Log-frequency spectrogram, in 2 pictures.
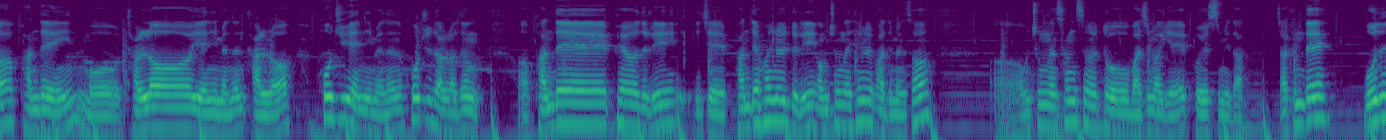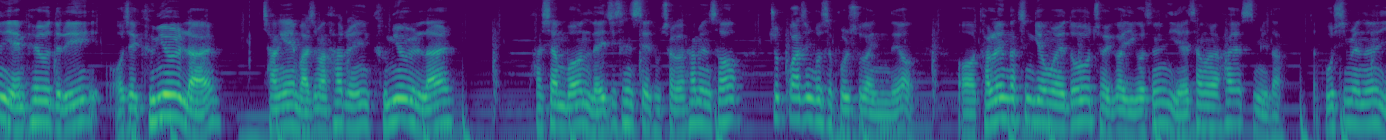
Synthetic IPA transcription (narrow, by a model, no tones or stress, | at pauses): ʌpande̞inmwʌtaɭːʌjeɲimjʌnɯntaɭːʌ | hod͡ʑujeɲimjʌnɯnhod͡ʑudaɭːʌdɯŋʌ̰pande̞pʰe̞odɯɾiid͡ʑe̞pande̞ɸwaɲuɭdɯɾiʌmt͡ɕʰʌŋnançimɯɭpadɯmjʌnsʰʌ | ʌ̰ʌ̰mt͡ɕʰʌŋnansʰaŋsʰɯŋɯɭt͈omad͡ʑimaɡe̞pojʌs͈ɯmɲidat͡ɕakɯnde̞ | modɯnje̞mpʰeodɯɾiʌ̰d͡ʑe̞kɯmijoiɭːaɭ | t͡ɕaŋe̞mad͡ʑimak̚haɾuinkɯmjoiɭːaɭ | taɕʰiɦambʌnle̞d͡ʑisʰe̞ns͈ʰɯe̞tot͡ɕʰaɡɯɭɦamjʌnsʰʌ | t͡ɕ͈uk̚p͈ad͡ʑinɡʌsʰɯɭpoɭs͈uɡainːɯndejo | ʌtaɭːenɡatʰɯnɡjʌŋue̞dot͡ɕʌiɡaiɡʌsʰɯnje̞sʰaŋɯɭɦajʌs͈ɯmɲidat͡ɕa̰poɕʰimjʌnɯn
